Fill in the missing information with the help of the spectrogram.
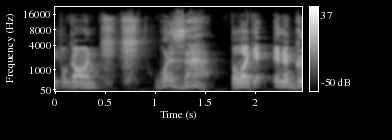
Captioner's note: sniffs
